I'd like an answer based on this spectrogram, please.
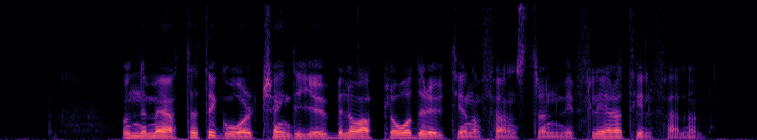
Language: Swedish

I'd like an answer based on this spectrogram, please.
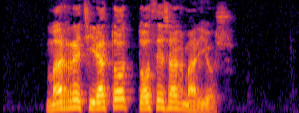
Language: Aragonese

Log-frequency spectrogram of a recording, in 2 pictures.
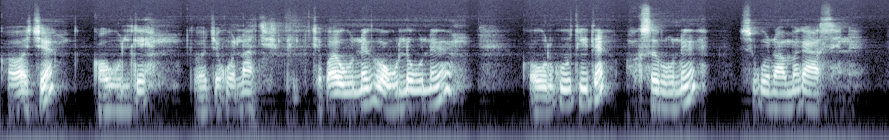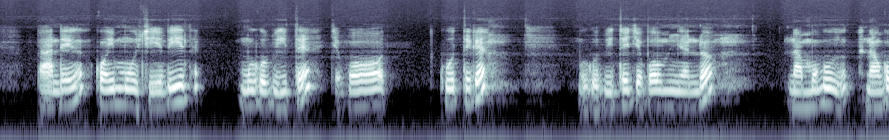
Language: Kalenjin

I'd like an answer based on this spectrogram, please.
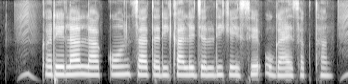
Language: Chhattisgarhi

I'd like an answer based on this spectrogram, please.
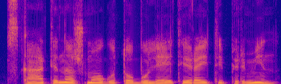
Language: Lithuanian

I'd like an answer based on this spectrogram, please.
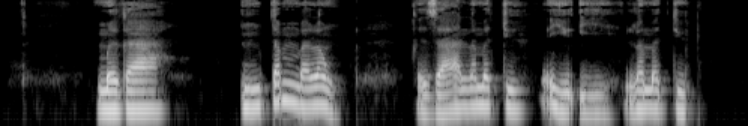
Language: Ngombale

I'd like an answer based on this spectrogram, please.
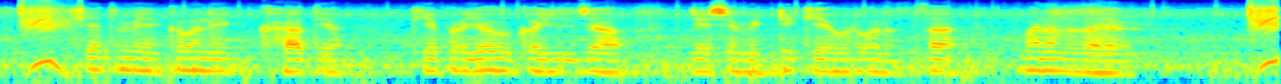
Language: Bhojpuri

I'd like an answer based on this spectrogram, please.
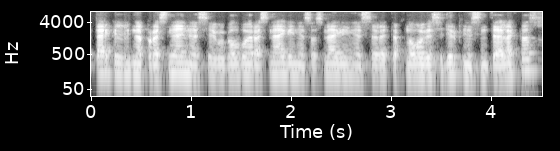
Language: Lithuanian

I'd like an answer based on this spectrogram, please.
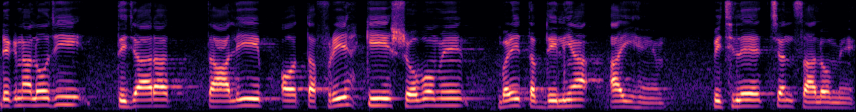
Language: Urdu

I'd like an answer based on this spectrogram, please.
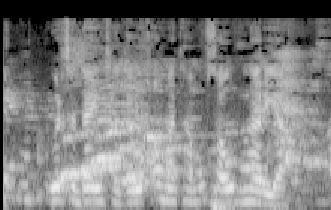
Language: Georgian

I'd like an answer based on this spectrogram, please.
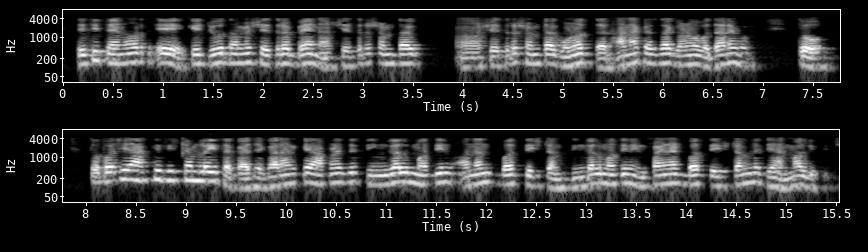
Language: Gujarati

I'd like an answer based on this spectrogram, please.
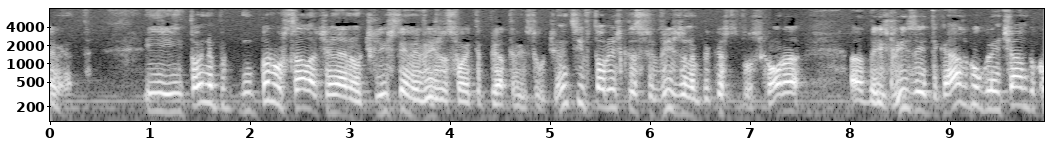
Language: Bulgarian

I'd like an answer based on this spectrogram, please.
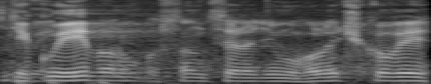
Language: Czech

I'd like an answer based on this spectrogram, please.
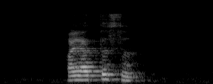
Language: Turkish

